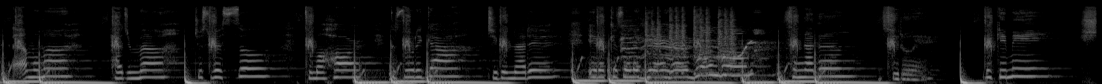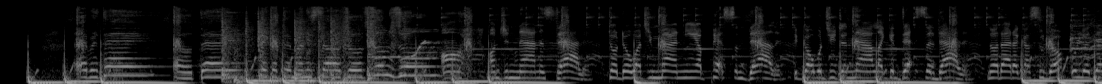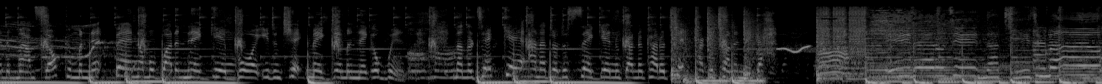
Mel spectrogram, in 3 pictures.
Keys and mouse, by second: 2.5 l, 2.9 r, 3.2 click, 3.2 right click, 4.4 g, 5.3 click, 5.7-8.9 typing, 10.5 r, 11.7 g, 13.9-17.0 typing, 20.5 a, 21.8-24.0 drag, 25.5 ctrl+e, 26.7 a, 27.0 a, 27.3 u, 29.4 l, 29.9 l, 30.6 g, 31.6 r.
